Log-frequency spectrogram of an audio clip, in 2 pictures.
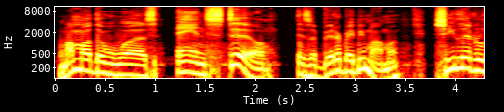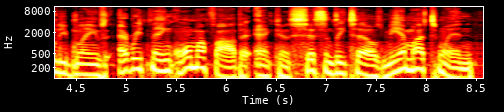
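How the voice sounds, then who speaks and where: A man's voice: mid-range voice, expressive, normal speed, warm tone, dry recording. A man, hosting a podcast in casual, blunt, slangy banter and repeating phrases for emphasis, close on the mic. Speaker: podcast host. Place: small home podcast studio. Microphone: close microphone on a stand, with headphones.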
